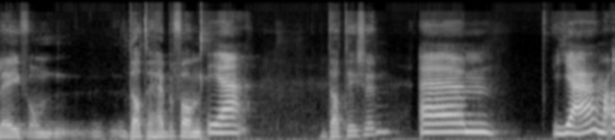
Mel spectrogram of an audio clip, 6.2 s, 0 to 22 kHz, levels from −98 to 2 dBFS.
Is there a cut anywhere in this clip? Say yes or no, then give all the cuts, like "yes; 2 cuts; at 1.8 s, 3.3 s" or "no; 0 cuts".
no; 0 cuts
